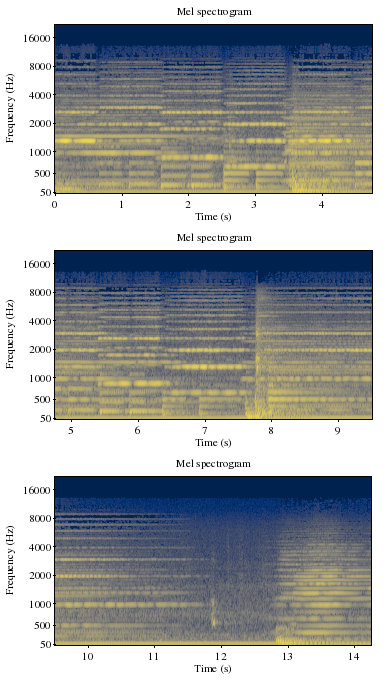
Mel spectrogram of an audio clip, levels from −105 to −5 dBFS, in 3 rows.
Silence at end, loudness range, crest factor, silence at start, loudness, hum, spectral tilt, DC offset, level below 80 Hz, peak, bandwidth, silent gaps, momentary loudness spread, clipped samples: 0 s; 8 LU; 16 dB; 0 s; -19 LUFS; none; -5 dB/octave; under 0.1%; -28 dBFS; -4 dBFS; 9.8 kHz; none; 15 LU; under 0.1%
